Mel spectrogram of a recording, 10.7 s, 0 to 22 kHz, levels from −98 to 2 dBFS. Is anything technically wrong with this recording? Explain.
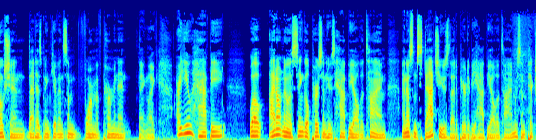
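Yes. From 4.44 to 4.51 s, between "thing like are you" and "well I don't know", a corrupt frame was decoded: damaged bits in a few compressed frames misplaced energy, producing a brief chirpy burst peaking near -25 dBFS.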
